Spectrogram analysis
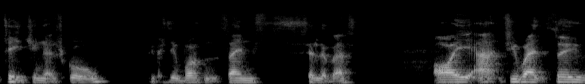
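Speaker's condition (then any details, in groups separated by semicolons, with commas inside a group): Brain bleed with facial paralysis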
